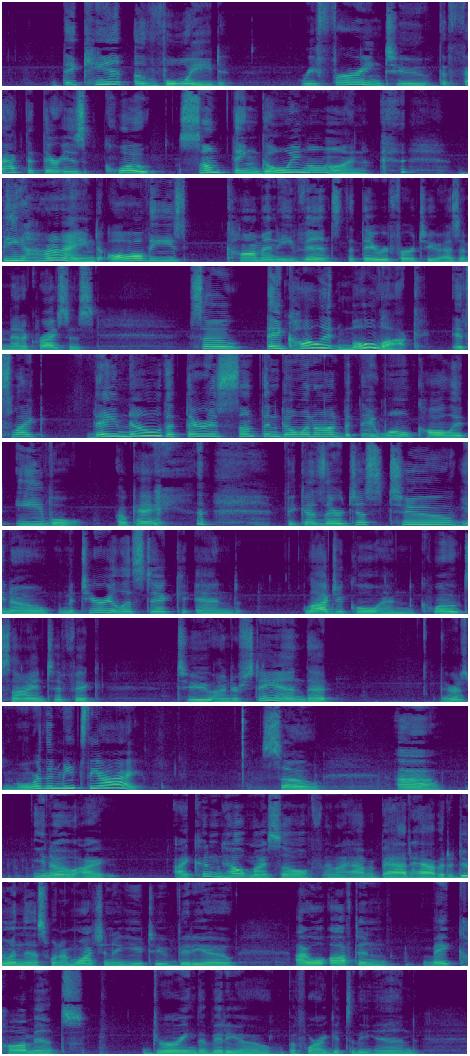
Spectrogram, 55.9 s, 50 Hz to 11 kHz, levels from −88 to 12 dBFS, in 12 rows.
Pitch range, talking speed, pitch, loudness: 175-250 Hz, 115 wpm, 195 Hz, -24 LUFS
